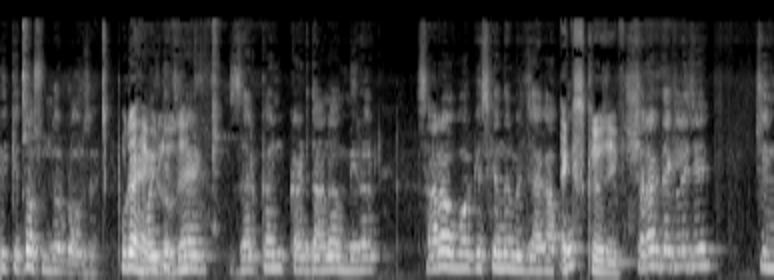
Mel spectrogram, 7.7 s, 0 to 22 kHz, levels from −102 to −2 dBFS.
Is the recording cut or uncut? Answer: uncut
